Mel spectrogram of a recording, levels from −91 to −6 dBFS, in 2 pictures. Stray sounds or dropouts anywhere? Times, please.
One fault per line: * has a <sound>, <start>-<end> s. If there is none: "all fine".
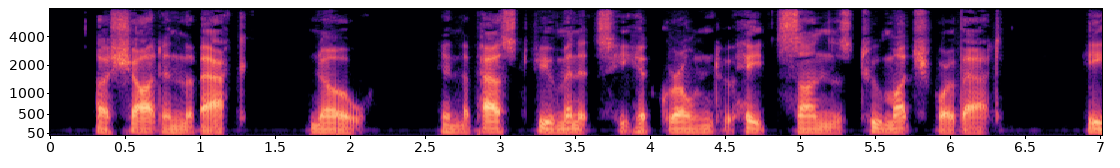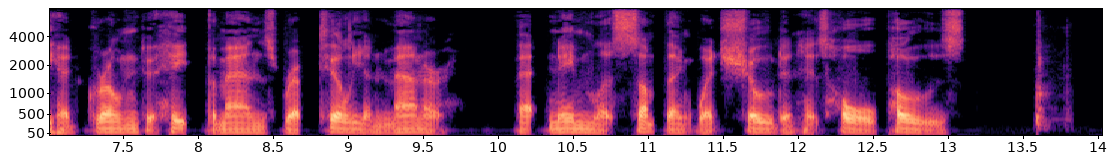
* has a laugh, 13.6-13.8 s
